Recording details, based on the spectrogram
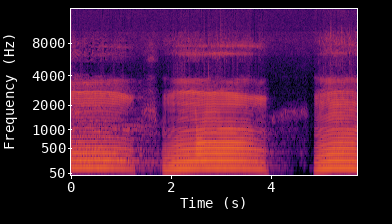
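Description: A human voice imitates a cow mooing with long, loud, drawn-out moos, two sustained calls and the start of a third, with a short breathy gap between them.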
